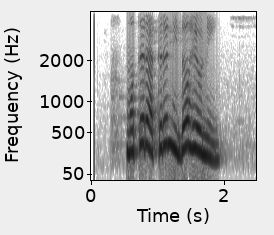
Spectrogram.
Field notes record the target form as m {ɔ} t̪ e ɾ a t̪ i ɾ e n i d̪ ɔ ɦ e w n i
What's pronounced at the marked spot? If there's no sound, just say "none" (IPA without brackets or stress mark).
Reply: o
